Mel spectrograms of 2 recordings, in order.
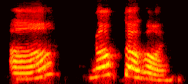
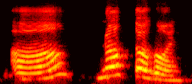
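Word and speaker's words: un octogone: Again, octagon का O जो है vowel है, so vowel will go to N. So this will sound as a Noctagon. A noctagon.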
